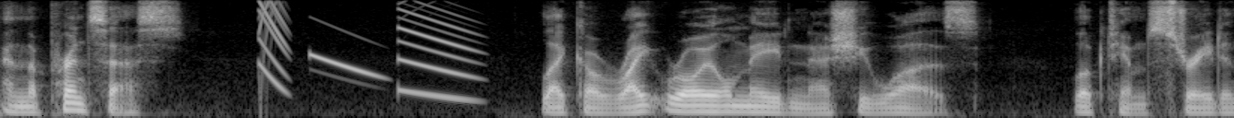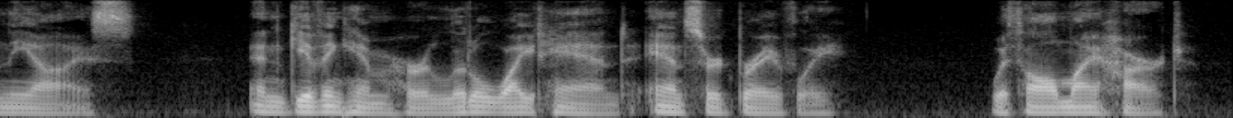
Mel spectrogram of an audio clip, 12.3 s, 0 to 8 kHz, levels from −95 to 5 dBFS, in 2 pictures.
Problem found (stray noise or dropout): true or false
true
